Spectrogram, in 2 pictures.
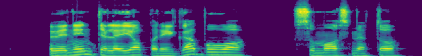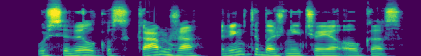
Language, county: Lithuanian, Telšiai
